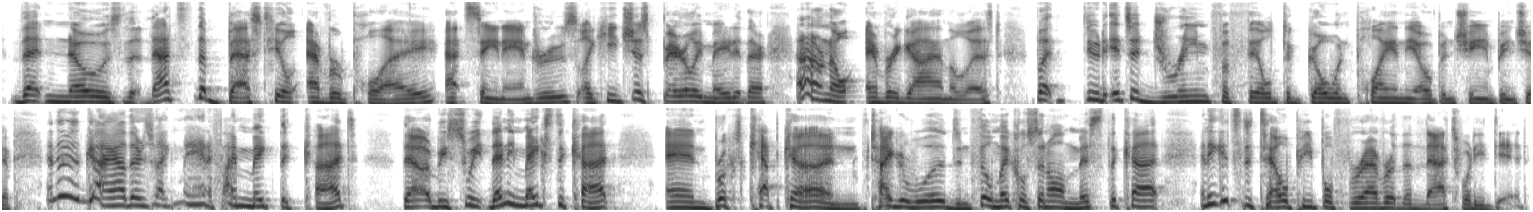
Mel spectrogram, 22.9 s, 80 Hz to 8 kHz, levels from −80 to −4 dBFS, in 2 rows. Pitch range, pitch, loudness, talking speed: 130-185 Hz, 150 Hz, -23 LUFS, 235 wpm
